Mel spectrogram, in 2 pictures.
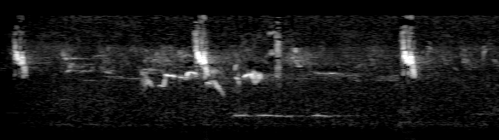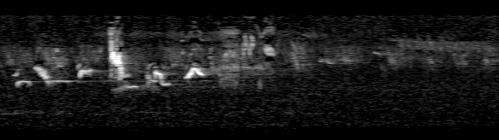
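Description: Songbirds chirping and singing in short warbling phrases over a faint steady outdoor hiss, the calls thinning out after about nine seconds.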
